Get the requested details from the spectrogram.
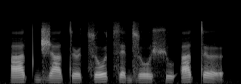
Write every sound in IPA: a t d͡ʒ a t ə˞ t͡s o t͡s ɛ d͡z o ʃ u ʔ a t ə

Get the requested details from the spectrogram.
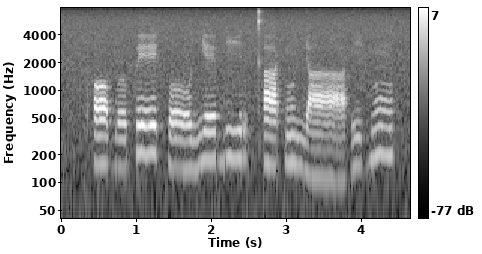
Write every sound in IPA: pʰ ɔ˨ b ʊ˨ f eː˦ k͡p oː˨ ɲ e˦ b iː˦ r kʰ a˦ k͡p ũ˦ ɲ aː˨ | i˨ ɡ͡b ũ˦

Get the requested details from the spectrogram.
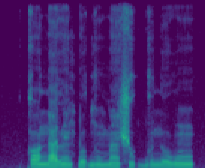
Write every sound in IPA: k ɔ˦ n a˧ l ɛ̃˨ k͡p o˧ ɡ ũ˨ m ã˧ ʃ u˧ ɡ͡b u˨ n o˨˦ w ũ˦

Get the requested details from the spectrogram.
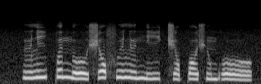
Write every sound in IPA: ɨ˧ l i˦ p ə˦ n oː˨ ʃ ɔ˦ f ɨ˦ l ɨ˧ n iː˧ t͡ʃ ɔ˧ p ɔ˧ ʃ ũ˧ b oː˦˨

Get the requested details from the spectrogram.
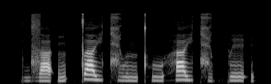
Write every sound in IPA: d͡z a˨ ʔ ĩ˦ t̚ t̪ a˥˧ j t͡ɕ u˨˩ n t̪ʰ u˨˩ h a˥˧ j t͡ɕ u˨ k̚ p e˦ ʔ

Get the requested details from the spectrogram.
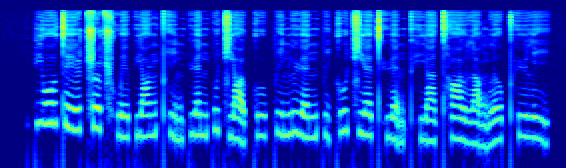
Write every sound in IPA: p j o˥ ʊ̯ t̪ e˧˥ ɪ̯ ʈ͡ʂ ɤ˥˩ ʈ͡ʂʰ w e˩ ɪ̯ p j ɑ˧˥ ŋ pʰ ḭ˨˩ n p ɥ ɛ˧˥ n p u˥˩ t͡ɕ j ɑ̰˨˩ ʊ̯ k u˧˥ p i˧˥ n l ɥ ɛ˧˥ n p ḭ˨˩ k u˥ t͡ɕ j ɛ˧˥ t̪ʰ ɥ ɛ̰˨˩ n pʰ j ä˧˥ t̪ʰ ɑ˥˩ ʊ̯ l ɑ̰˨˩ ŋ l ɤ˥ pʰ y˥ l i˥˩

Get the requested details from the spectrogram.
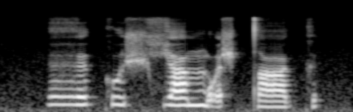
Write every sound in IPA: ɦ ɛ˦ k ʊ˦ ʃ ç a˦ m ɔ̰˦˨ ʃ tˤ ɛ˨ k

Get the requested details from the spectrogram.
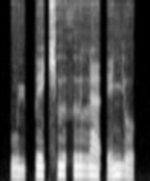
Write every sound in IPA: w y˩ pː e˥ t͡ɕʰ ɯ˥ θ ɯ˥ lː æ˥˩ ʔ e˩˥ nʲ o˥˩

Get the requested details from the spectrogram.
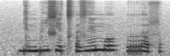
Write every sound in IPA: ɡ e m b i ɕ e t͡sʼ ə z ẽ m o | r ʌ ɬ

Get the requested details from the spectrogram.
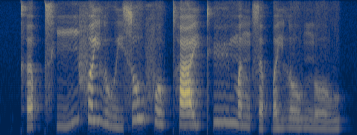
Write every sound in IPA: kʰ ɐ˨˥ p̚ t͡sʰ iː˨˥ f ɐ˥ j l uː˨ j s o˥ w f o˧ w t̪ʰ aː˧ j t̪ʰ yː˥ m ɐ˧ ŋ s ɐ˨ p̚ ɐ˧ j l o˧ w n̪ o˧ w

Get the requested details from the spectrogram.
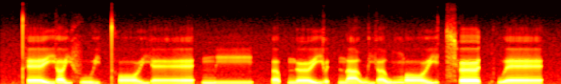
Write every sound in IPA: t̪ʰ ɛː˨˧ j ɐ˨ j f uː˨˩ j t̪ʰ ɔː˨ j ɛː˨˥ | m iː˨ | ɐ˨ p̚ n̪ œː˨˧ j ɵ˨ t̚ n̪ aː˨˩ w j ɐ˨˧ w ŋ ɔː˨˥ j t͡sʰ œː˥ t̚ kʷ ɛː˧

